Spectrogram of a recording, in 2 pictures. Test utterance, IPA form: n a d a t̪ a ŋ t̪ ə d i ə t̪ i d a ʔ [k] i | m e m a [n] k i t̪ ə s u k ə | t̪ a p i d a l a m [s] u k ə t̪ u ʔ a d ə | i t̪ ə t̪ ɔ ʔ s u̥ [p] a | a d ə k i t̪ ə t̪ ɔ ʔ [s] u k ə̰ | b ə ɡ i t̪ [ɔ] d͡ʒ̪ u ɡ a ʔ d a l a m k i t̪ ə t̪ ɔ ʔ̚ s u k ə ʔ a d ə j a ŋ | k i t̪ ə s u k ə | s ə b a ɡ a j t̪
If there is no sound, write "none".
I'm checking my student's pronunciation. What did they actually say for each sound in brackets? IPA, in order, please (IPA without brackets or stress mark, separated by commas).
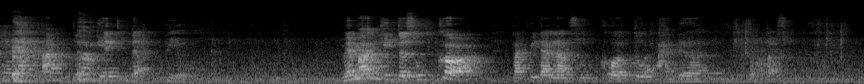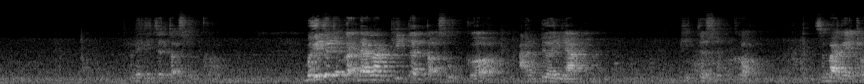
p, ŋ, s, k, s, u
